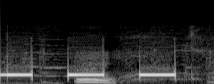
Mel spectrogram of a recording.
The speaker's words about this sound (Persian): تلفون بیخی قطع است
